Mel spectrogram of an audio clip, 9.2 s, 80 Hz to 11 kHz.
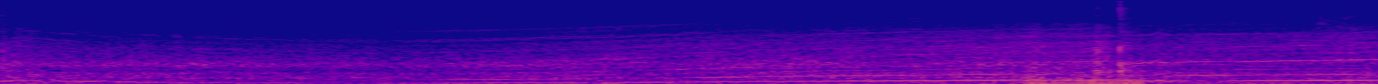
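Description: Ferrari 488 GT3 EVO race car in the iRacing game on the Daytona road course, its engine note climbing through several upshifts as it accelerates, steady and moderately loud with a brief burst of extra noise near the end.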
